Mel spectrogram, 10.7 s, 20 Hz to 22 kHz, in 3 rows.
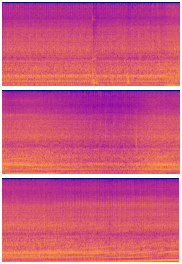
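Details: Mazda MX-5 Mk3 revving then settling to idle: steady light rattle riding over the engine, about four per second; source not diagnosed.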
